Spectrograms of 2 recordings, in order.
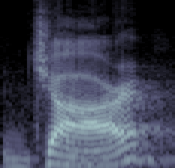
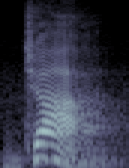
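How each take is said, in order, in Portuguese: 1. O som do R final é claramente pronunciado. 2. O som do R final fica silencioso. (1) "No inglês norte-americano, a letra R no final das palavras sempre é pronunciada" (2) "no inglês britânico, a letra R do final das palavras nunca é pronunciada"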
